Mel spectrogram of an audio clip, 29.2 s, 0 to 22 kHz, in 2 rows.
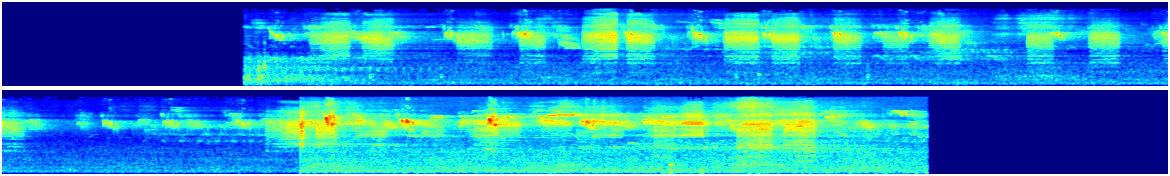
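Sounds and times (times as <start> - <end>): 
European Starling Sturnus vulgaris calling: 3.1 - 15.1, 16.8 - 26.2.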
